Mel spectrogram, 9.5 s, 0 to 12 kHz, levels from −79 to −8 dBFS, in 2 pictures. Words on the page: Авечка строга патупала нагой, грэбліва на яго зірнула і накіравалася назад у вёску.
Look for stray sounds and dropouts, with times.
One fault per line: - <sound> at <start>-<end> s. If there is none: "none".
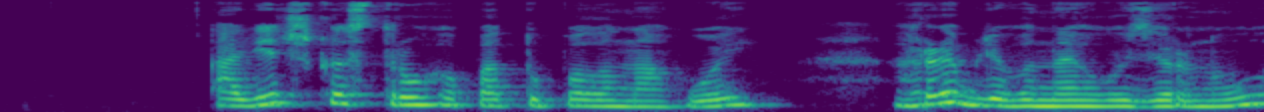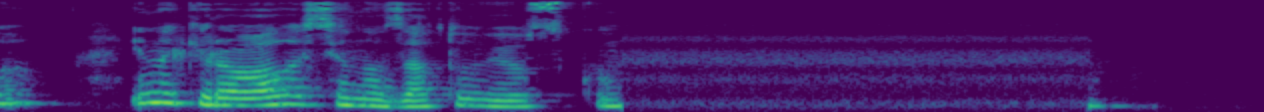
none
